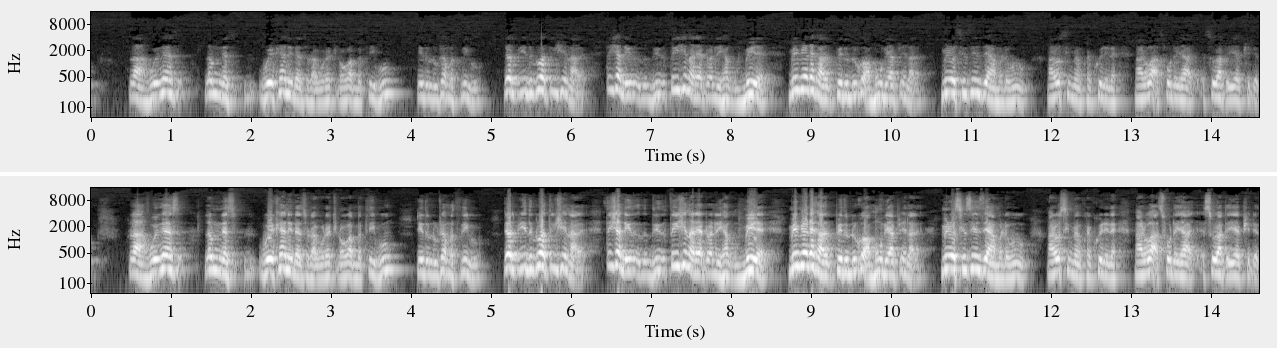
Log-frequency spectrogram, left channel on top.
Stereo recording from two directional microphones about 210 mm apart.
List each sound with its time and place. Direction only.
0.5 s a man's voice: 15° right (ahead or behind)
